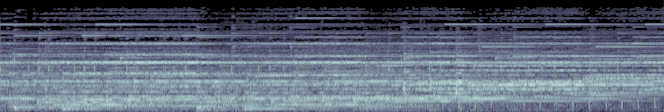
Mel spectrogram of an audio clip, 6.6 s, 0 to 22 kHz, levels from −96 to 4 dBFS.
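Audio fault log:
3.80–6.56 s: train of clicks, about 6.2 clicks per second at a regular spacing, roughly twenty in all, each peaking near the music's own level. Likely interference or a faulty connection or power supply. On the waveform, evenly spaced spikes; on a spectrogram, thin vertical broadband lines.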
